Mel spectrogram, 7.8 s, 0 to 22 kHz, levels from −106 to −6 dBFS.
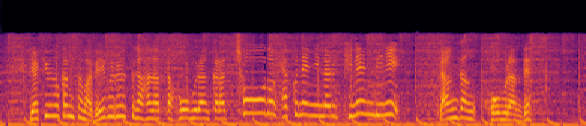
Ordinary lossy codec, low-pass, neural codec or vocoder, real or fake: AAC, 32 kbps; 7.2 kHz; none; real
